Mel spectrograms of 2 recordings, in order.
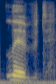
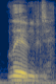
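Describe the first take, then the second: The two takes are said the same way.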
